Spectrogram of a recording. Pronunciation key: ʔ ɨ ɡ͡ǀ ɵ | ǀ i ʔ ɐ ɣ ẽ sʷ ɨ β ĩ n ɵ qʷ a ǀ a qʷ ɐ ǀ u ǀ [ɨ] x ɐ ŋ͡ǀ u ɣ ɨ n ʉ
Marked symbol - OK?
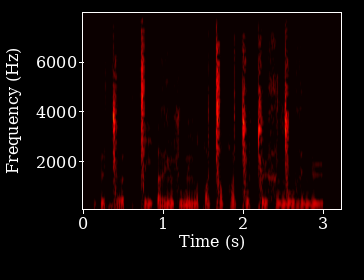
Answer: no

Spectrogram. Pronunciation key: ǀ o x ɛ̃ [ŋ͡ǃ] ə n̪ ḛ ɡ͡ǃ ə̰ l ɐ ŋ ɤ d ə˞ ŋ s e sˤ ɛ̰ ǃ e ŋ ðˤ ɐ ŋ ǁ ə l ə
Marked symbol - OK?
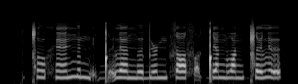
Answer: no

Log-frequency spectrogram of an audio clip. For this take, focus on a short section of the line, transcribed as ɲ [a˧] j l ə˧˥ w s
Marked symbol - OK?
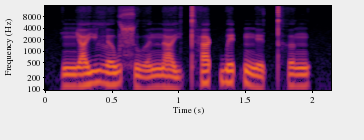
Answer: no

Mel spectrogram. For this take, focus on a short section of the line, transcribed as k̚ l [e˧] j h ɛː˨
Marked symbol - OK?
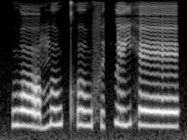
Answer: no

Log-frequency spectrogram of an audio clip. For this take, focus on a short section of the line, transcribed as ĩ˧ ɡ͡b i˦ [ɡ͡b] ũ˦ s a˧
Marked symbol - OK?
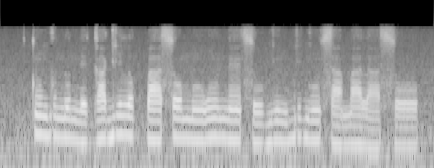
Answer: no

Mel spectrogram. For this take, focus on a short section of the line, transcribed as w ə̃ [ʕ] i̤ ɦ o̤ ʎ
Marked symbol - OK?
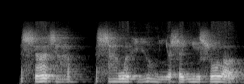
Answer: no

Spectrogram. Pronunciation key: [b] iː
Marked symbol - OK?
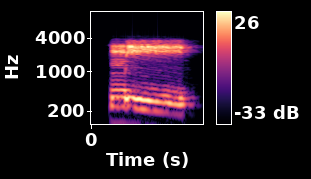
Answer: no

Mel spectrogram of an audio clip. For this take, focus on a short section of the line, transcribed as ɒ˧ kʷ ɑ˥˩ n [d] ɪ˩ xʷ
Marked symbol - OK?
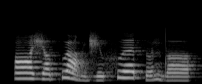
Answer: no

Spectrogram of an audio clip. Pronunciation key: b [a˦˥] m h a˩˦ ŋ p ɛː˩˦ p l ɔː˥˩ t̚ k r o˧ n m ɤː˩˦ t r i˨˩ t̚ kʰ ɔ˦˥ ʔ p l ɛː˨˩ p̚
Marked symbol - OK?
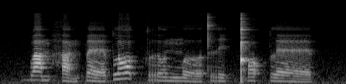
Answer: no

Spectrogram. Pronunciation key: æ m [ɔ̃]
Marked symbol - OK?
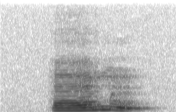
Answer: no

